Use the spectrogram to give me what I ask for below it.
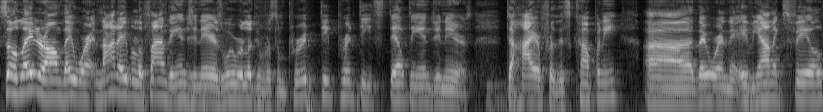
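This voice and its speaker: A man speaks with a strong Texas accent at a moderate pace. His pitch is fairly high, with ordinary variation. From Texas (McGregor). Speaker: career coach and job-seeker radio host. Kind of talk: interview storytelling. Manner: hesitant, many filler words.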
